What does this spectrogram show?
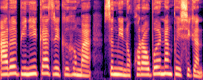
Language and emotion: Bodo, neutral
